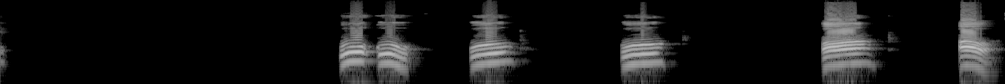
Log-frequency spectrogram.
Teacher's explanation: मुख को गोल बनाकर उच्चारण करते हैं। उसको बोलते हैं संवृत स्वर।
